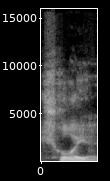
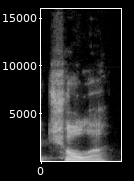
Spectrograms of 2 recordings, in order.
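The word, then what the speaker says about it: cholla: I think it's called Choya, isn't it? It just come to me. I always say Chola, but I think it's pronounced Choya.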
